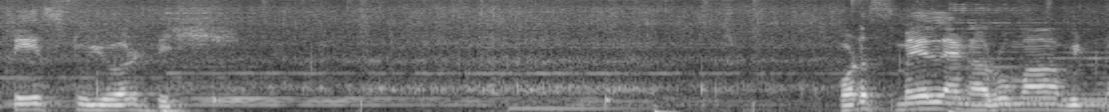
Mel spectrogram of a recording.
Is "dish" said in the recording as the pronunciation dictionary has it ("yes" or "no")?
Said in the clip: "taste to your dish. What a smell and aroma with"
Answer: yes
